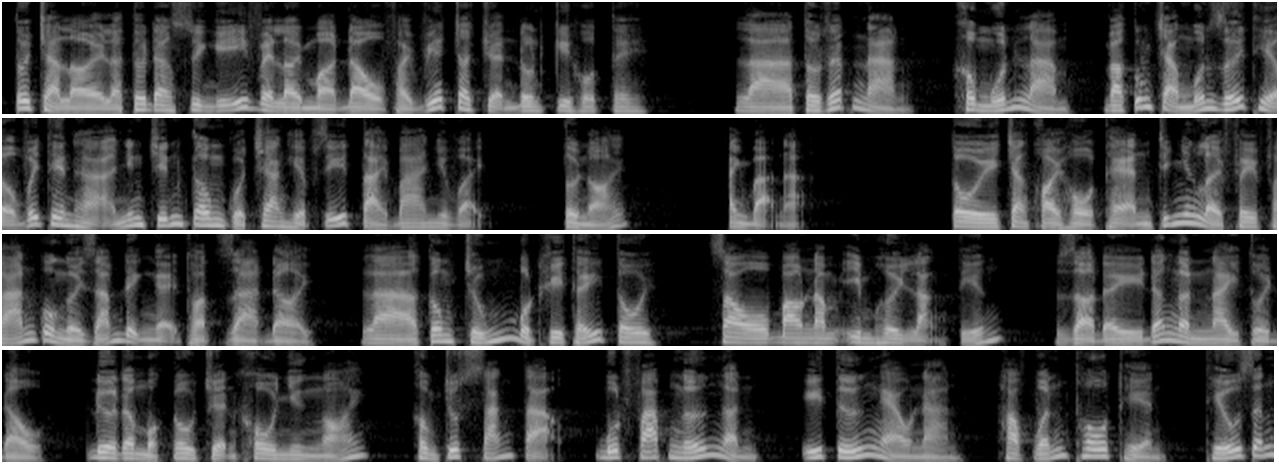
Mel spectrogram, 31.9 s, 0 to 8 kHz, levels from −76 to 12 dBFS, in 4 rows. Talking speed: 220 wpm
